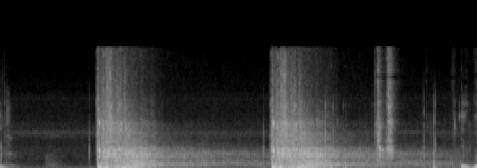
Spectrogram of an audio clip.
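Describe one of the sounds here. Two loud gunshots ring out, each followed by a long echoing tail.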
